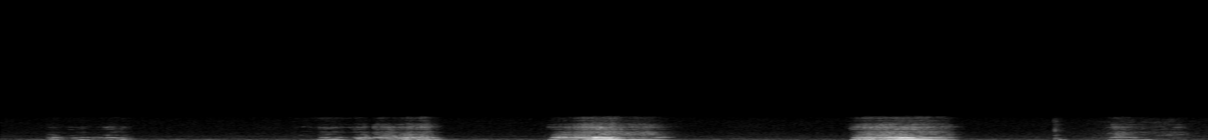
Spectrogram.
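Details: Boyfriend snoring during sleep: low, rattling snores with each breath, about five in twelve seconds, some louder and rougher than others; ordinary snoring.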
